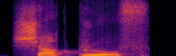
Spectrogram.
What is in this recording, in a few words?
"shockproof", Indian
